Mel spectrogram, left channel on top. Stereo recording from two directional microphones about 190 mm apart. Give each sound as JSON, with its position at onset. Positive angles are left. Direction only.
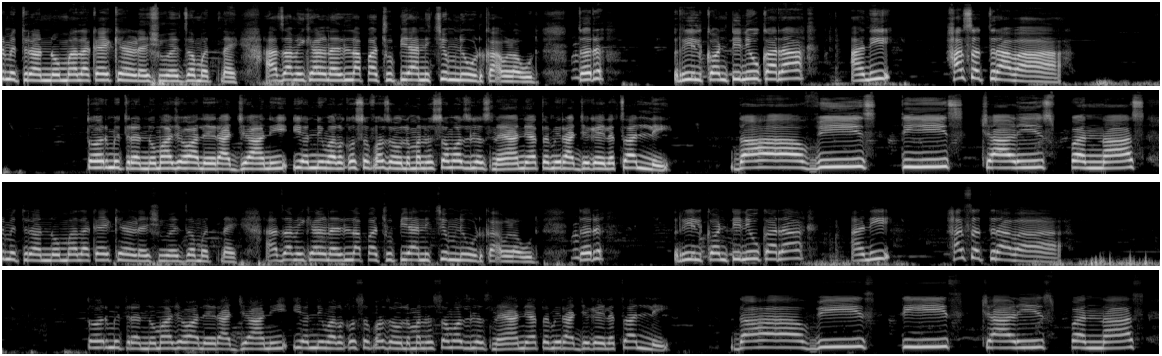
{"t": 0.0, "sound": "speech", "side_deg": 30}
{"t": 12.4, "sound": "speech", "side_deg": 45}
{"t": 18.9, "sound": "child singing", "side_deg": 30}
